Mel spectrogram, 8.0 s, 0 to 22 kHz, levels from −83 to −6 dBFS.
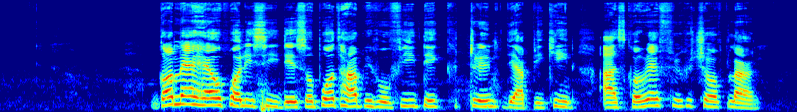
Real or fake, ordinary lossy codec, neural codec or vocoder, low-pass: fake; none; vocoder, 48 kHz, 128 mel bands, Vocos; none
